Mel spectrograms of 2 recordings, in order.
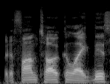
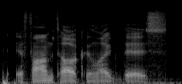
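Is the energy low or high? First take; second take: high; low. First: It is said with high energy. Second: It is said with low energy.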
